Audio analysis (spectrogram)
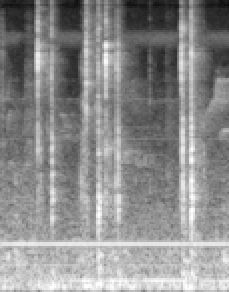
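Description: Computer keyboard pressed for the Ctrl+R redo shortcut in the Vim editor, a short burst of a few crisp, close key clicks over a faint electrical hum.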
